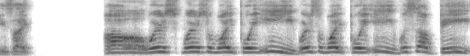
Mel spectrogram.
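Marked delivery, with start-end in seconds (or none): 1.0-4.7 put-on New York street accent, pitched up. Retelling a stranger who walked up to him, New York accent. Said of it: "he's talking like he's from New York".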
